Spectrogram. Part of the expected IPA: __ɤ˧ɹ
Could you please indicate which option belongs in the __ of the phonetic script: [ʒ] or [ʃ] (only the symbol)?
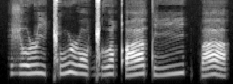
ʒ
